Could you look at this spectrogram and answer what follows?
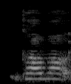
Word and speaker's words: Cuomo: Cuomo, and that's how you say his name, Cuomo in New York.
